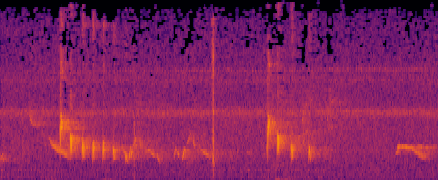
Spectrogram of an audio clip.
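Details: Summer tanager chuckling calls: a fast descending run of staccato notes, a shorter second run, then a brief slurred note, with soft background hiss.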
